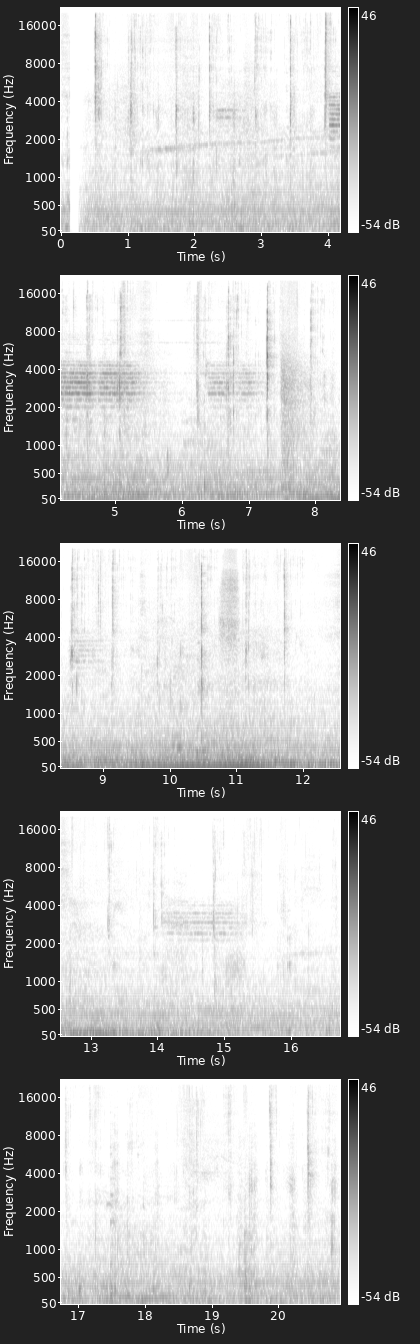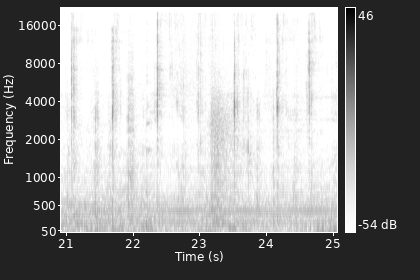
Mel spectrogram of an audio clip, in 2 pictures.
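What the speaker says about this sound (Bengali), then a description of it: "এখন আমি খাচ্ছি গরম গরম ধোয়া ওঠা ভাত আর এই যে করলা ভাজি।" Hot steaming rice eaten with fried bitter gourd and new potatoes, giving close, soft chewing and squishy mouth sounds with small clicks and faint scrapes of fingers or a plate.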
